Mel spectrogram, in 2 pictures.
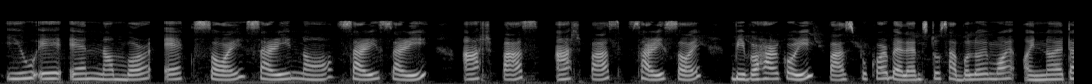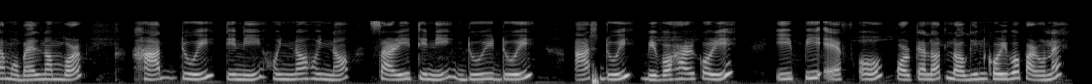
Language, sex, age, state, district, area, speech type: Assamese, female, 18-30, Assam, Dibrugarh, rural, read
